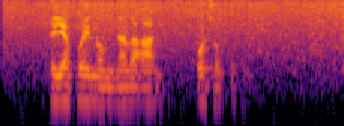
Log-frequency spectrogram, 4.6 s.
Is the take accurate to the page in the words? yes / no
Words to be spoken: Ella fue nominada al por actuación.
no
